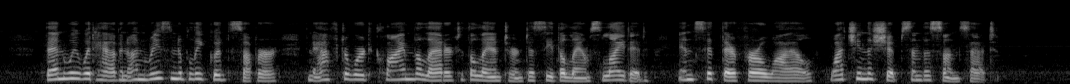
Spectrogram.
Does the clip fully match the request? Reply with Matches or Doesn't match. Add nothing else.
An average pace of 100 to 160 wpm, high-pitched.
Doesn't match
